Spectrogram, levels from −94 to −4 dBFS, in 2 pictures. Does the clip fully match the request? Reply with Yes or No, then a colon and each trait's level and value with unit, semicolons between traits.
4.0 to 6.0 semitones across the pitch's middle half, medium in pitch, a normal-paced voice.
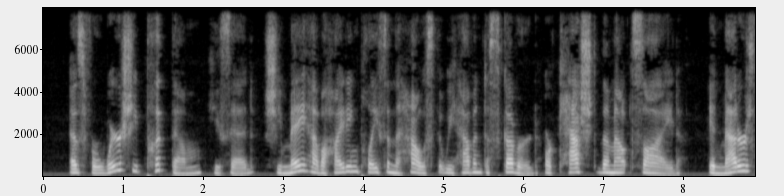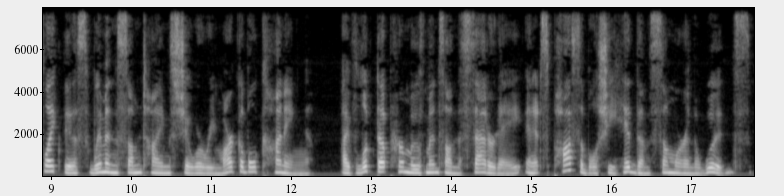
Yes: average, 4.8 semitones; medium, 175 Hz; average, 180 wpm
